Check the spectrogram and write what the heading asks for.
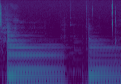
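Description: Acoustic guitar's open strings strummed twice, about a second and a half apart, each chord ringing and fading away: checking the tuning while a tuning peg is turned.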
